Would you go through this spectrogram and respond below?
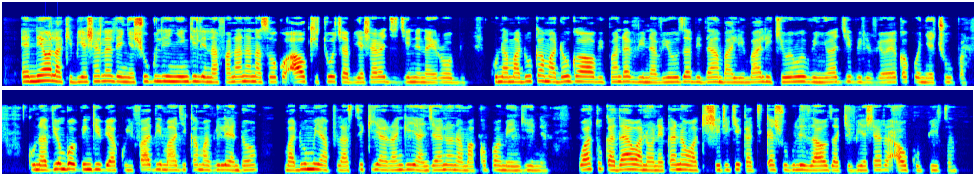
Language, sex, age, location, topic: Swahili, female, 18-24, Nairobi, finance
